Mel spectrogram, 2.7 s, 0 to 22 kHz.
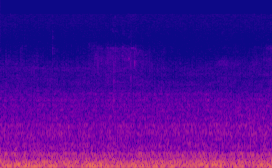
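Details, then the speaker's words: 2018 Honda CR-V driving after P0303 cylinder 3 misfire, battery replacement and cleaned corroded ground: low, even rumble under way with no misses or surging; all dash warning icons cleared, drives smoothly. "So I started driving it, and now everything went away. So I don't know if the alternator kicked in and it started charging up the system correctly, but everything just disappeared off of the dash. It's driving nice and smooth now."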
